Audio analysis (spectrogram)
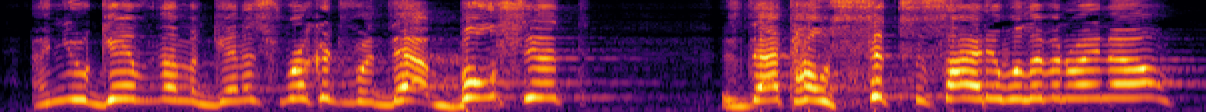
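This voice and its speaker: A man shouting at an extremely high pitch, his voice raised and projected, at a moderate pace with ordinary pitch variation. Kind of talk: social media rant. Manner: loud, yelling.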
